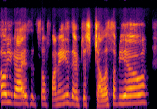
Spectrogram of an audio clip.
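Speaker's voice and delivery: put-on California valley girl voice. Speaker acting out a woman who put the group on mute, valley girl voice. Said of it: "Judy does like a Valley Girl voice".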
